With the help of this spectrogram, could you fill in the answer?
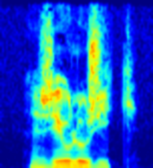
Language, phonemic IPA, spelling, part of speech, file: French, /ʒe.ɔ.lɔ.ʒik/, géologique, adjective, Fr-géologique.ogg
- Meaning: geological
